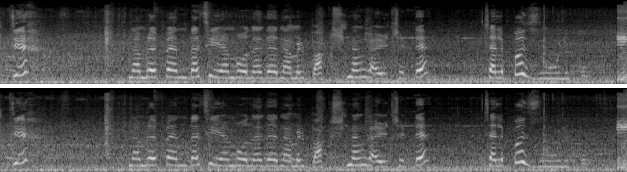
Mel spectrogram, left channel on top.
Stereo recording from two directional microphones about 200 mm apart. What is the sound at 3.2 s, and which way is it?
A woman's voice, 15° right (ahead or behind).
